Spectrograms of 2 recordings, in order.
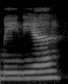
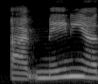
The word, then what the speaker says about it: Maynia: Happy May, happy Mania to everybody who's doing Mania in some way. Mania, there's a group on Facebook called Stitch Mania, and it's spelled Maynia. And if you aren't familiar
